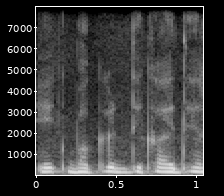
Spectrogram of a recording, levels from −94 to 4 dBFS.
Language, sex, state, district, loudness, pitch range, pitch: Hindi, female, Jharkhand, Ranchi, -14 LUFS, 175-185 Hz, 180 Hz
